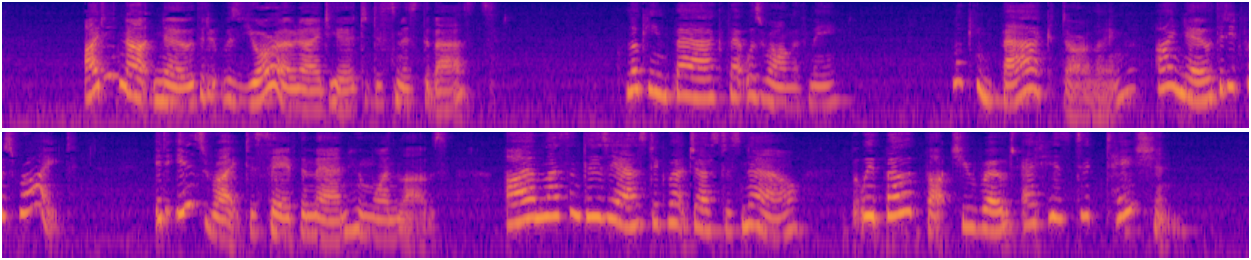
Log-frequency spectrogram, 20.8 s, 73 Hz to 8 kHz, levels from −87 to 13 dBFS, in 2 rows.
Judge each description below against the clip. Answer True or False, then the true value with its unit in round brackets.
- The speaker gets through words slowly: False (160 wpm)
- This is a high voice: True (255 Hz)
